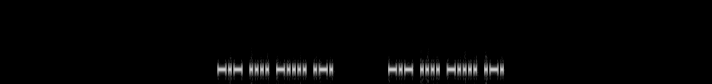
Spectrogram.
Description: Morse code, heard as a keyed tone, about 46 wpm, 700 Hz. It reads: KH6R KH6R
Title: DXCC-100 Call Signs - 4 Characters - Repeated 2x - 45wpm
